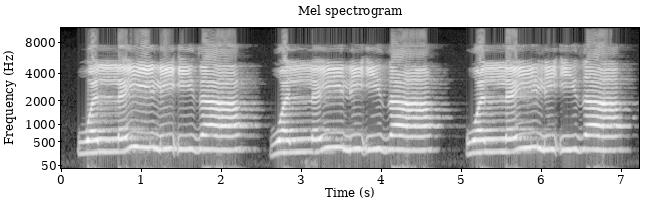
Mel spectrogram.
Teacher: زا کو ایک الف کے بقدر کھینچنا ہے، الف مدہ کرنا ہے.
